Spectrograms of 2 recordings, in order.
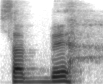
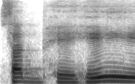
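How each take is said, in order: First: The final h is a soft half breath. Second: The final h is full with an echo vowel. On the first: The speaker calls it right. "ಸದ್ಭಿಃ ಅನ್ಬೇಕು" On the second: The speaker calls it wrong. "ಸದ್ಭಿಹಿ ಅಂತ ಹೇಳಿದ್ರೆ ಪೂರ್ಣ ಕೇಳ್ದ ಹಾಗೆ"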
